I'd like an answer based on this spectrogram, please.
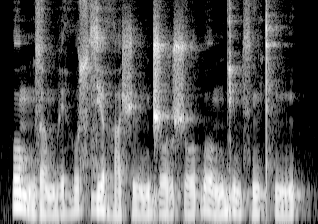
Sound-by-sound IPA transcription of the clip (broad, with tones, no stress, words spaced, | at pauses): o˥˩mnzɐ˩mbe˩ ɦu˦szʲɐ˥˩ɦa˩ ʃɨ˩nd͡ʒo˨˩˦l ʃo˨˦ɓo˥˩ŋɡi˥˩m sĩ˨˦tʰĩ˨˩˦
